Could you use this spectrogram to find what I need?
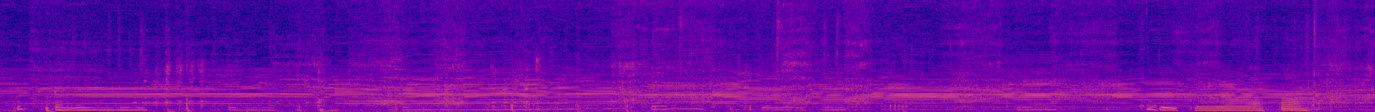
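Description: Electric clippers buzz steadily.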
